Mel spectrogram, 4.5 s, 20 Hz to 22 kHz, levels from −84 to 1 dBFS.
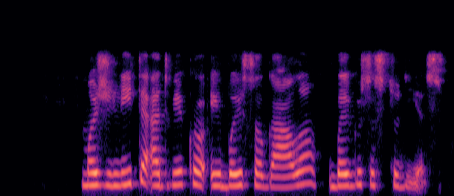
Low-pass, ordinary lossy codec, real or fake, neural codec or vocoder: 7.2 kHz; Opus, 24 kbps; fake; codec, 16 kHz, 4 kbps, X-Codec, WavLM features, trained on Multilingual LibriSpeech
